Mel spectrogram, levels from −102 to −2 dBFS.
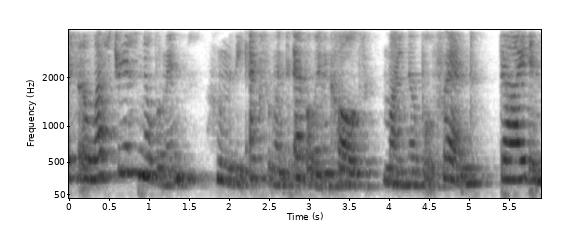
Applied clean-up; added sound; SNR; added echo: none; none; none; reverberation time 0.6 s.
